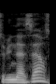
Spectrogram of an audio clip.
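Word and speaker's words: Lughnasadh: August marked a sacred and deeply communal event Lugnasad pronounced Lunazar the Celtic festival honoring Lugh the god of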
